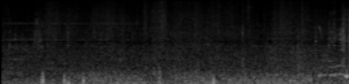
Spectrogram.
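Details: Outdoor wind buffeting and low thumps, with faint distant murmur, carry throughout and no animal call can be picked out.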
